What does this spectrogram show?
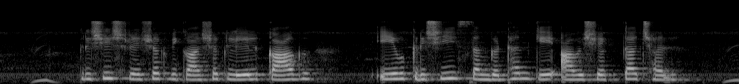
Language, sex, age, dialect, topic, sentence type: Maithili, female, 18-24, Southern/Standard, agriculture, statement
